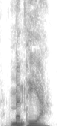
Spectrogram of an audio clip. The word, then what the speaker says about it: mantilla: Notice the correct pronunciation there. Mantilla. Some of us did Espanol GCSE.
